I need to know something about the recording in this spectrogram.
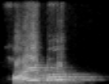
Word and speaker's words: horrible: Esse aqui também, esse H não é mudo, tá? É horrible, né?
